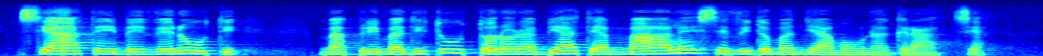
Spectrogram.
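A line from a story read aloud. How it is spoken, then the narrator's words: Grave, serious tone. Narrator (Italian): Zobeida disse loro con tuono grave e serio come a lei conveniva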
